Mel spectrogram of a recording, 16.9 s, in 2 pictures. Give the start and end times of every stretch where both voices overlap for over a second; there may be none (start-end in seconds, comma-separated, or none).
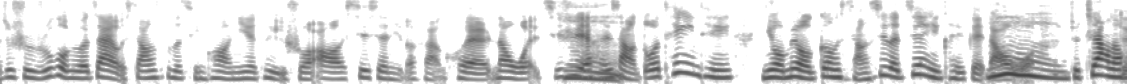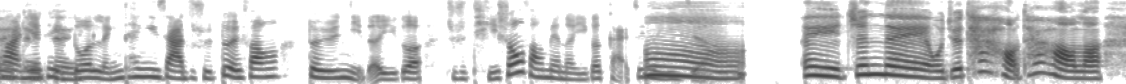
7.4-9.1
